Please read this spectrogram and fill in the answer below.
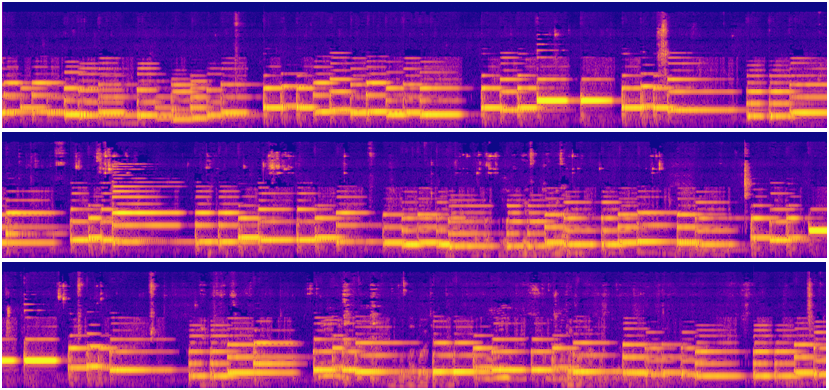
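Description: Piano music: a melody of separate struck notes over a lower accompaniment, played without a break.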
